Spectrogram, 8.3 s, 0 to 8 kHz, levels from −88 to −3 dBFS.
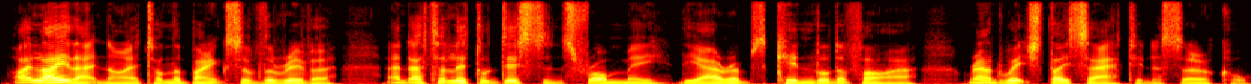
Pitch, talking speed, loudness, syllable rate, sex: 125 Hz, 210 wpm, -21 LUFS, 4.8 syllables/s, male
